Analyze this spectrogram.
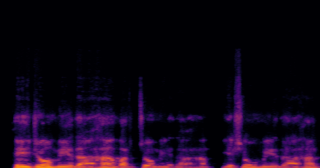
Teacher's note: ಮೇಧಾ ಸೂಕ್ತ ಅನ್ಬೇಕಾದ್ರೆ ದಾ ಮಹಾಪ್ರಾಣ ಇರುವಂತದ್ದೇನೆ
